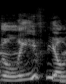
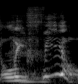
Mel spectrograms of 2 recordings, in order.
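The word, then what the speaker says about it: Liefeld: It wasn't even Leefield. It was Leaf Field. in the field.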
